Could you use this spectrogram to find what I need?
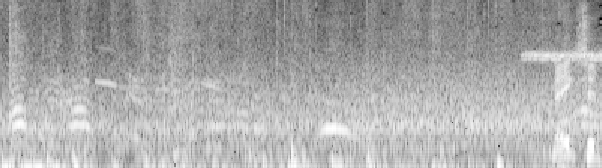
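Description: Football players' pads thud together in a tackle.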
